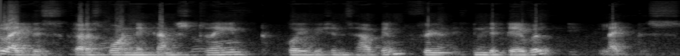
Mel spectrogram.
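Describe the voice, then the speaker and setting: A man with a fairly high voice. His tone is somewhat breathy. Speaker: university lecturer. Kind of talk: lecture. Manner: halting.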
